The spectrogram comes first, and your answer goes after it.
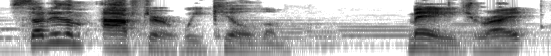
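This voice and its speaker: Audio drama role: sharp, level-headed young man tactician, actor-played, orderly speech, light music behind. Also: on the high side, sing-song, heavily acted. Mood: composed, decisive. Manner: brisk, practical, orderly. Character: quick-witted, composed young male tactician. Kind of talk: fan audio drama acting.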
